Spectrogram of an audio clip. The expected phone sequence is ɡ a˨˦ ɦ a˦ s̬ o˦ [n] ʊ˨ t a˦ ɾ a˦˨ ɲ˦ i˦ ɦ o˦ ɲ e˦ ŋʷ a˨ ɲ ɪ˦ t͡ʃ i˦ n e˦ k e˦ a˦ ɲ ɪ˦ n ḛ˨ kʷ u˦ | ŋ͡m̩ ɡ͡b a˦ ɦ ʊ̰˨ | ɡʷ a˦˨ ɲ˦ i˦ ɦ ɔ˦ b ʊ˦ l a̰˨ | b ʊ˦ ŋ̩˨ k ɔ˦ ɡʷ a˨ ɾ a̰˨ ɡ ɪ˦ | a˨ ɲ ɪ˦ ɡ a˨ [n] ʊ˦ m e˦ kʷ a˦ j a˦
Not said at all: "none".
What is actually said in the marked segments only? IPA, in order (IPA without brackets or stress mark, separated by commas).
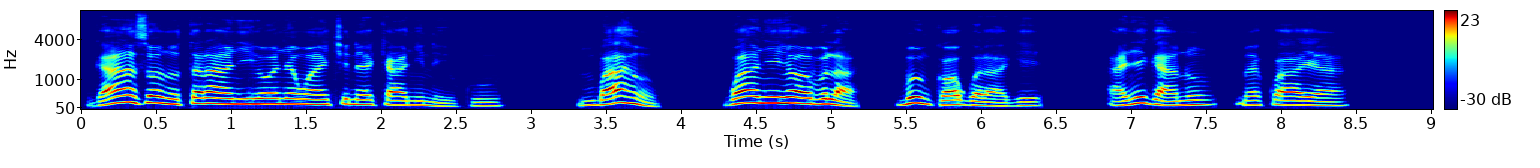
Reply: n, n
